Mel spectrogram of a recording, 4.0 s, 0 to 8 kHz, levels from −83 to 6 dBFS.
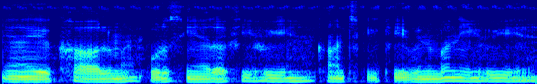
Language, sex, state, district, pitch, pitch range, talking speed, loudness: Hindi, male, Uttar Pradesh, Budaun, 105 Hz, 90-110 Hz, 210 wpm, -39 LUFS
